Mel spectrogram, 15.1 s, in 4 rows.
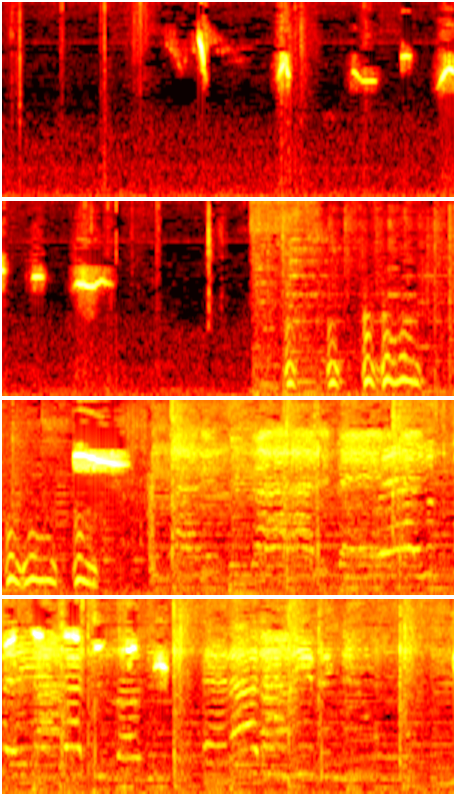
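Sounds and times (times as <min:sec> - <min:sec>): bird chirps and whistles: 0:01.4 - 0:04.7, 0:08.1 - 0:08.7, 0:11.3 - 0:12.8
low owl-like hoots: 0:06.1 - 0:08.6.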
